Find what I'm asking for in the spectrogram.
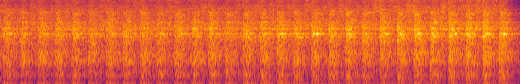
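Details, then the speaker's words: Abandoned Honda rebuilt and freshly filled with oil: starter cranks evenly about three turns a second but never fires; ECU loses power and sees no rpm while cranking. "Everything is there for this thing to run, but she won't fire."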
